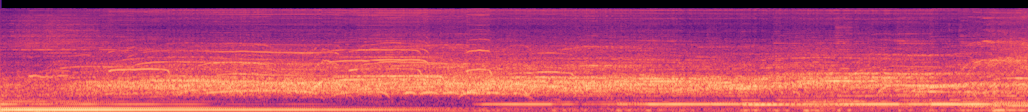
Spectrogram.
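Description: Live rock band music from a concert, with the audience whooping and cheering over it. A deep held note gives way to a higher held note about halfway through.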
